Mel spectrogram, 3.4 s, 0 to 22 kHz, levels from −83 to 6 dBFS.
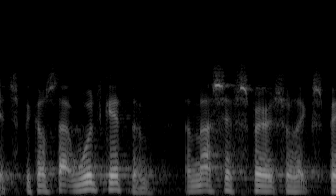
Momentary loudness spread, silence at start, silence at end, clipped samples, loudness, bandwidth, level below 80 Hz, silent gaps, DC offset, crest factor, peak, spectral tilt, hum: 13 LU; 0 s; 0 s; under 0.1%; -40 LUFS; 6.2 kHz; -74 dBFS; none; under 0.1%; 18 dB; -22 dBFS; -7.5 dB/octave; none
